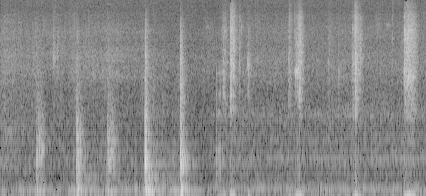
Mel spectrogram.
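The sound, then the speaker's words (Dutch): Freshly cut tomatoes sizzle in a hot pan with a steady crackling hiss, punctuated by irregular sharp pops and spatters throughout. “Oké, de tomaatjes gaan erin. Vers gesneden tomaatjes.”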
